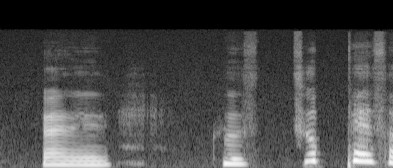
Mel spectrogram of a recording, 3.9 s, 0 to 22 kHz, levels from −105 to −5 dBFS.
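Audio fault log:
throughout, wrong sample rate: the speech plays at half speed and a full octave low, which fits 48 kHz audio played at 24 kHz without conversion. A spectrogram shows harmonics and formants at half their normal frequency and syllables twice as long, and the waveform looks stretched.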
